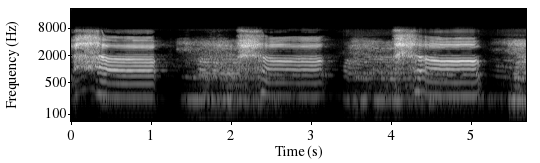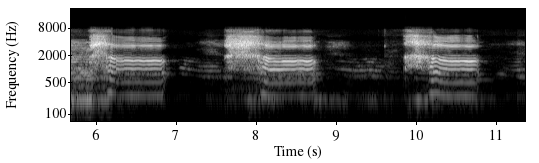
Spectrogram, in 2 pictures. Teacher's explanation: ٹھنڈی سی سانس آپ کے حلق کو پتہ چل رہا ہوگا کہ یہاں سے کچھ نکل رہا ہے · حلق وسط حلق سے یہ ادا ہوتا ہے جی۔ اپنے اپنے حلق پہ اگر آپ دیکھیں 3 یعنی کہ آپ کے حلق ہوں گے، جو کہ یہاں تصویر کے اندر پورا حلق دیا ہوا ہے، ٹھیک ہے۔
